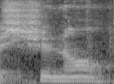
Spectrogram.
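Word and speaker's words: Shenault: Help me with the pronunciation here. Chenault from Colorado. Yeah, Laviska Chenault.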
